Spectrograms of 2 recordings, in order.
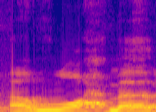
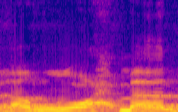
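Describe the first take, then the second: The two takes are said the same way.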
